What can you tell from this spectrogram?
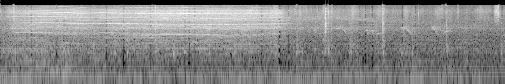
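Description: High-pitched metallic squeal as a nut is run down a bolt under load to pull a new wheel stud into the rear hub. The squeal stops suddenly about four seconds in, followed by a few light clicks.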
